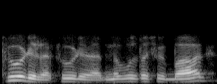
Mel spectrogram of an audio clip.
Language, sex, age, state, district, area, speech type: Kashmiri, male, 30-45, Jammu and Kashmir, Budgam, rural, conversation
